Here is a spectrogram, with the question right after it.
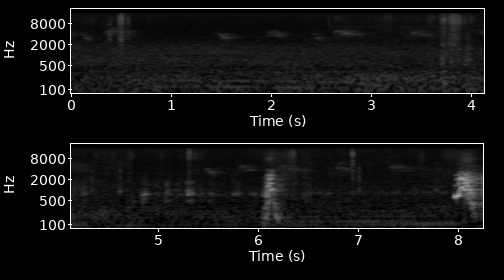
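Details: Giant Schnauzer Blackmoore Orlando giving two short, sharp barks about two seconds apart near the end, after a long quiet stretch with faint high squeaks and scattered clicks in the background.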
